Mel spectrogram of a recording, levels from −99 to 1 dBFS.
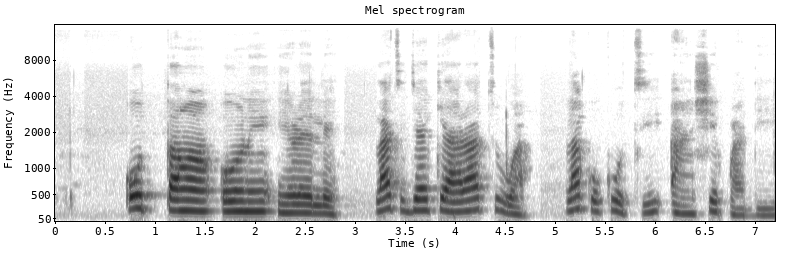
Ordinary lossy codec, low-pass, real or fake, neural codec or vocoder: Opus, 64 kbps; 14.4 kHz; real; none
